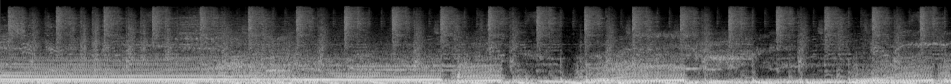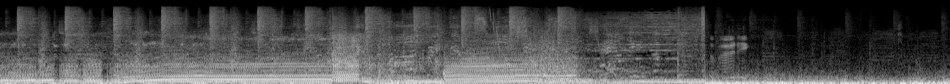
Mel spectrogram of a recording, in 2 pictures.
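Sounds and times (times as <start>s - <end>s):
car engine revving hard: 0.0s - 7.4s, 8.3s - 15.8s.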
